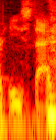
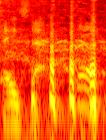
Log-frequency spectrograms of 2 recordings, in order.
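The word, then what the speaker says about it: Haystack: stack and I see it's not stack or he stack it's hay stack but I like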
